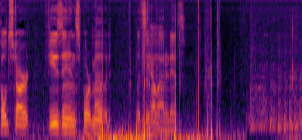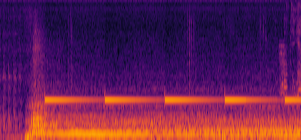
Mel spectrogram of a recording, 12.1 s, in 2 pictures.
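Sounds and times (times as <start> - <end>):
car engine starting: 4.9 - 12.0.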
